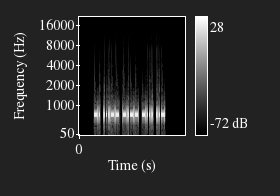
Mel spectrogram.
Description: Morse code, heard as a keyed tone, about 52 wpm, 700 Hz. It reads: N3YBU
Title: USA Call Signs - 5 Characters - 2x Character Spacing - 50wpm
